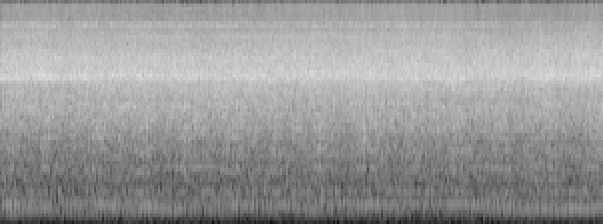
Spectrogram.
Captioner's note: saw buzzing continues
